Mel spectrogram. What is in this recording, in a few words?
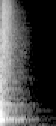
Snr, drum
